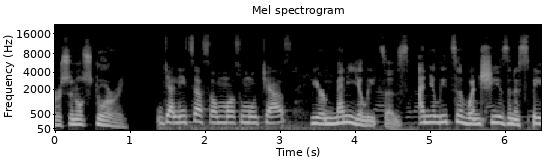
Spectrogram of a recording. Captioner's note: through translator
